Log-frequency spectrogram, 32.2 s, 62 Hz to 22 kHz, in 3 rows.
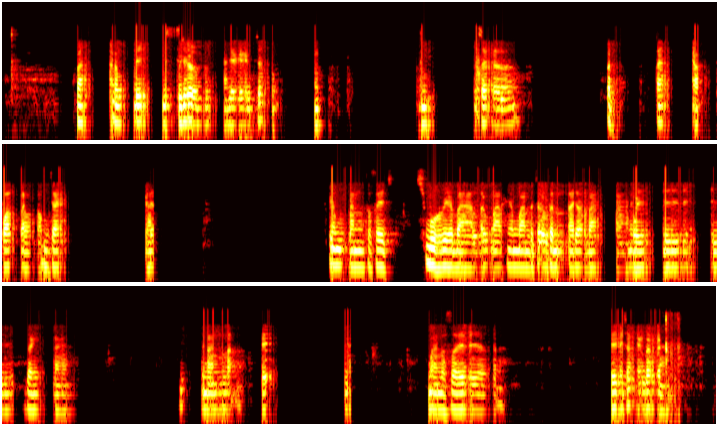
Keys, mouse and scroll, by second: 0.0-3.8 drag.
